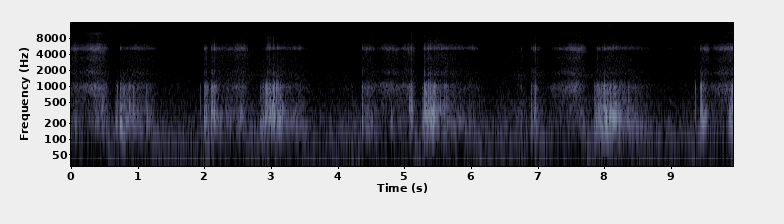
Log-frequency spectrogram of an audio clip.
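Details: Rhythmic snorting, rattling bursts with each breath, about 24 per minute, over quiet room noise; snoring.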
